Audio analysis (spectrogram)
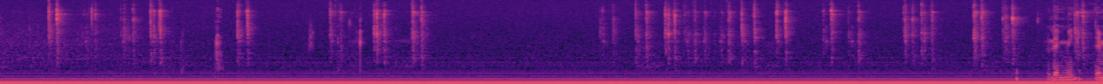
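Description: Code typed on a computer keyboard for an Emacs Lisp edit, with irregular bursts of close key clicks over a steady electrical hum and no talking.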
